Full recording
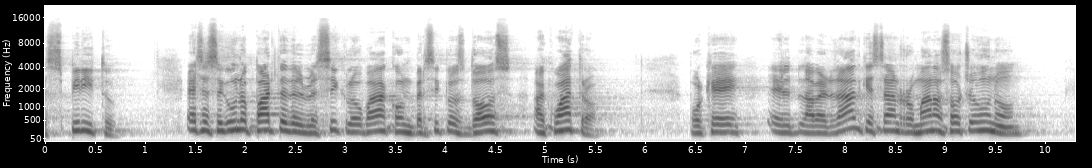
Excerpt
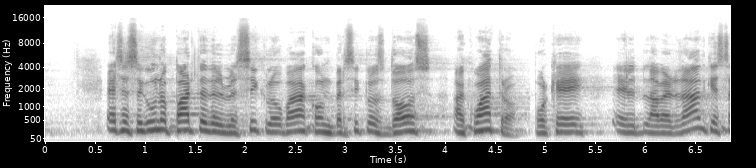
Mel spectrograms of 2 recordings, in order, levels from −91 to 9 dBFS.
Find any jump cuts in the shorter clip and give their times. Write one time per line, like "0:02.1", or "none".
0:04.8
